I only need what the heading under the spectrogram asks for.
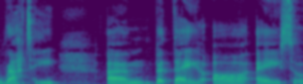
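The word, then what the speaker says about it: Ratte: out the rat potatoes, which is spelt R-A-T-T-E, I don't know if you say it rat or ratty, but they are a sort of derivative potato of the pink fir apple, but less knobbly.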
